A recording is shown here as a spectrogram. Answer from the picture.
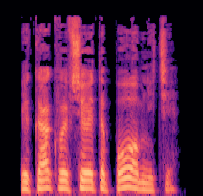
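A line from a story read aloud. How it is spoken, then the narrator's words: Count's bass voice, bewildered. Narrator (Russian): пробасил граф с полным недоумением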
